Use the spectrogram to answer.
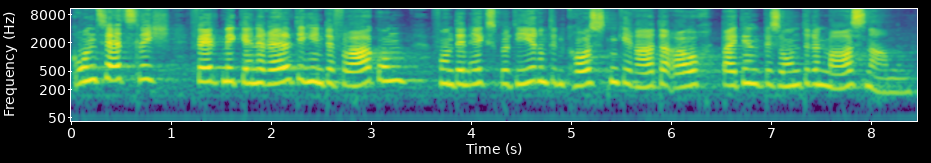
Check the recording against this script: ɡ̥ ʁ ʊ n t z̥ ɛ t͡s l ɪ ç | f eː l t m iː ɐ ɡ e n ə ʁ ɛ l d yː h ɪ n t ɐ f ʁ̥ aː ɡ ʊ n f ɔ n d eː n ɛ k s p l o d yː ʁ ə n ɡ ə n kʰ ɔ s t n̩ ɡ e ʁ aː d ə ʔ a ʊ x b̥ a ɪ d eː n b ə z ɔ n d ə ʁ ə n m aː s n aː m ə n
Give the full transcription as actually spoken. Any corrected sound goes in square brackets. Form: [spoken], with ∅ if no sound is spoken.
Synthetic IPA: ɡ̥ ʁ ʊ n t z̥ ɛ t͡s l ɪ ç | f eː l t m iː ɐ ɡ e n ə ʁ ɛ l d [iː] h ɪ n t ɐ f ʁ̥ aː ɡ ʊ [ŋ] f ɔ n d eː n ɛ k s p l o d [iː] ʁ ə n [d] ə n kʰ ɔ s t n̩ ɡ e ʁ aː d ə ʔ a ʊ x b̥ a ɪ d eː n b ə z ɔ n d ə ʁ ə n m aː s n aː m ə n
